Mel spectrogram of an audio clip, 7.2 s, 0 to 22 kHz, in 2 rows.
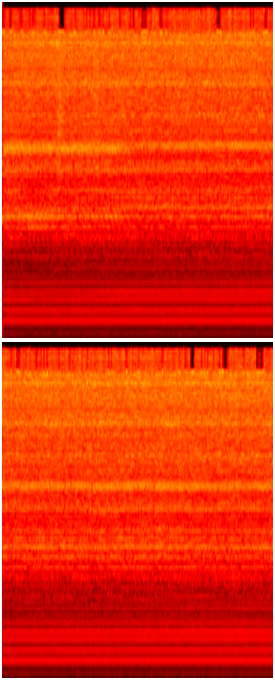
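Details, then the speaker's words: Hailea ACO-318 45 W diaphragm air pump for laser air assist, sitting on a table: a steady deep bass hum with a buzzy edge that never changes as the pump vibrates and drones loudly, enough to skate across the table. "any pump that makes a reasonable pressure is going to make a noise but this gives of a bass type noise which really aggravates my ears"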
